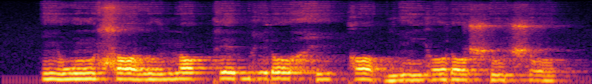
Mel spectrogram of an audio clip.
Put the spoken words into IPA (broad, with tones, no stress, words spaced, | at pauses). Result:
ĩ˧wũ˦sɔ˧ lu˧nɔ˦ ke˦bi˦ ɾo˦hi˦kɔ˦˨ bĩ˧jo˦ ɾo˧ʃũ˦ʃo˧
